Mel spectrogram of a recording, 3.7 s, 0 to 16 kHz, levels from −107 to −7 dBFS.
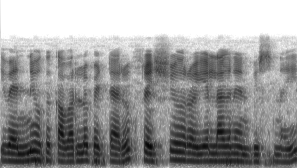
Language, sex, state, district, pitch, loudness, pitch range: Telugu, female, Andhra Pradesh, Sri Satya Sai, 160 Hz, -18 LUFS, 150-170 Hz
